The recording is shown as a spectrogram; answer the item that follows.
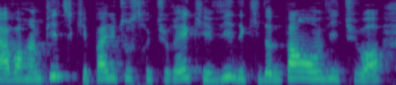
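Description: At a moderate pace, a woman speaks in a high pitch with fairly even intonation over a quiet background. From southern France. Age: 30s. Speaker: pitch and public speaking coach; public speaking coach. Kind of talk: podcast interview. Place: home room. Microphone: webcam.

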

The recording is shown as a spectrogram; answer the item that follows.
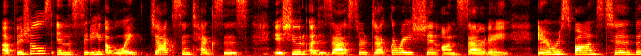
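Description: A woman talks at a very slow pace. Her voice is high, with fairly even intonation. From Atlanta, Georgia. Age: 20s. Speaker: aspiring TV host and journalist. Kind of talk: news report read. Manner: business professional.

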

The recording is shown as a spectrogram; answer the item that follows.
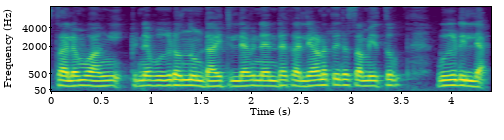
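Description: The woman's pitch is very deep and low. Her voice carries a dark, mellow tone. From Kannur, Kerala. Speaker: lifestyle vlogger. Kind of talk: personal testimony monologue.

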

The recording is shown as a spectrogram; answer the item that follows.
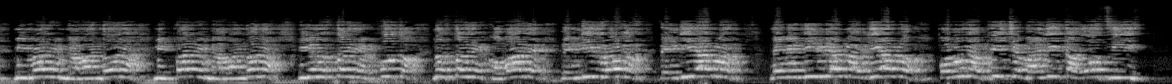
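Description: A man's extremely high, raised and projected voice at a fairly slow pace, hardly any pauses, audible room echo. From Mexico. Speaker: recovery group sponsor. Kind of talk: talk at a recovery group meeting. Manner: animated. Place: meeting room. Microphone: phone near.

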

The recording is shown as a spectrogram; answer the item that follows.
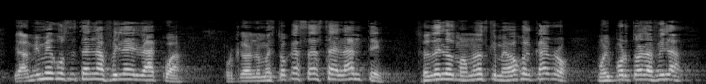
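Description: Through noticeable background noise, a man speaks at a very fast pace with a high pitch and ordinary pitch variation. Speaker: comedian. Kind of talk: stand-up. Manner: animated.

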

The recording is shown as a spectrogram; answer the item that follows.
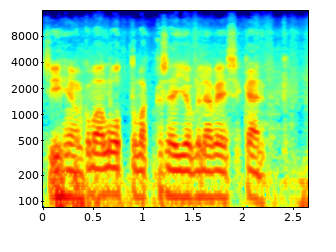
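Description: A man at a moderate pace, dry sound with no echo, and noticeable background noise. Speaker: angler vlogger. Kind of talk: casual vlog chat. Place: waterside. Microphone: phone near.

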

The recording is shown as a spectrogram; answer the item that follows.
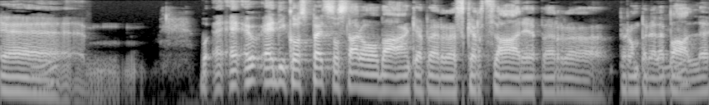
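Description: A man with a fairly low pitch talks at a very slow pace, leaving long, frequent pauses. His intonation is lively, and the background is quiet. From Italy. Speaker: streamer. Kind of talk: casual interview. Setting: live stream. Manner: halting. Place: home room. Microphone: studio mic.

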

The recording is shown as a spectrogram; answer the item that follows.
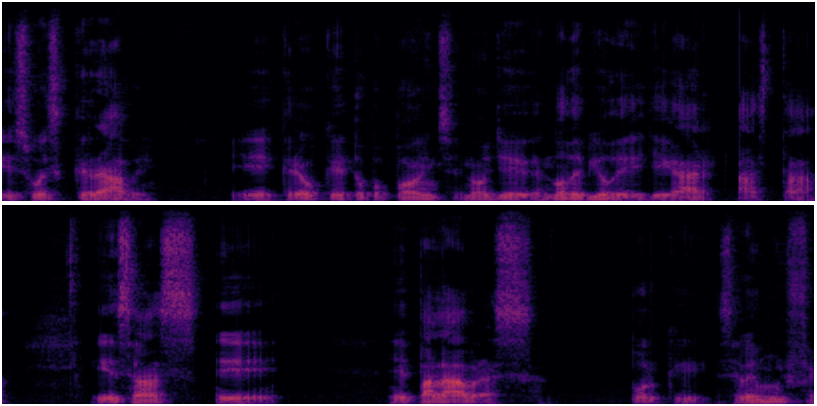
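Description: With a Dominican accent and a bright, sharp tone, the speaker talks very slowly with long, frequent pauses and fairly even intonation. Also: man, very deep, low pitch for a man. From Dominican Republic. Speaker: broadcaster and commentator. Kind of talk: news commentary to camera. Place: home room.

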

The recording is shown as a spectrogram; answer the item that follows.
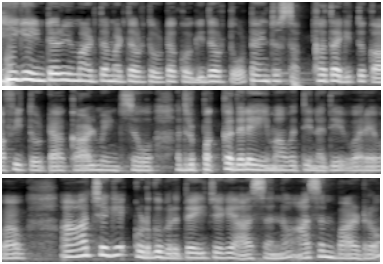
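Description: A woman's medium-pitched voice with a dark, mellow tone and lively intonation. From Karnataka, Malnad (Hassan area). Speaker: vlogger and interviewer. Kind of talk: vlog narration; casual chat.

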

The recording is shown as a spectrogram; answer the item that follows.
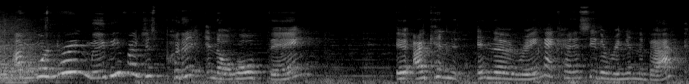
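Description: A woman talks at a moderate pace over loud music in the background. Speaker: home video challenge host. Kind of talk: casual vlog chat. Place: kitchen. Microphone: camera far.

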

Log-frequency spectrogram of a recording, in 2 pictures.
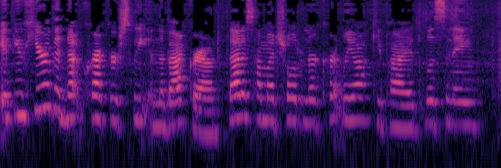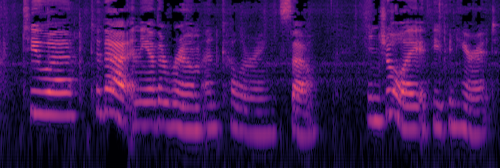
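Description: A woman's high-pitched voice, fairly quick in pace, with lively intonation. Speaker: crochet podcaster. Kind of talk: casual vlog chat. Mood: cheerful, playful. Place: home room.

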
